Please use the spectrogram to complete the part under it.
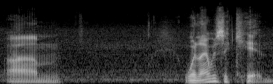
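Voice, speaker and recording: In a rambling, casual monologue for his online radio program's live stream audience, a man jokes around theatrically and repeats phrases for emphasis. His rumbling low voice is gravelly and sharp, slow-paced with a sing-song lilt, and slight background noise can be heard.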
